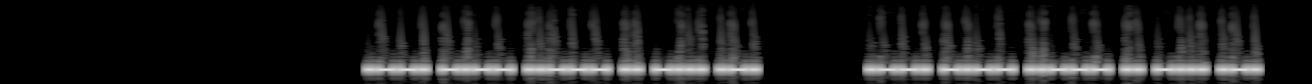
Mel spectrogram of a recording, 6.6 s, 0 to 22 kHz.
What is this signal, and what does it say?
Morse code, heard as a keyed tone, about 47 wpm, 700 Hz. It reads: PY2IBR PY2IBR
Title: DXCC-100 Call Signs - 6 Characters - Repeated 2x - 45wpm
